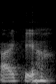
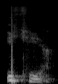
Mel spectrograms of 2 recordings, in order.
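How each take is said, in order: First: It is said the everyday British way. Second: It is said the way the advert says it. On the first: "we're British dudes. We say IKEA" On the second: "When I say it, I just sound like the advert"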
